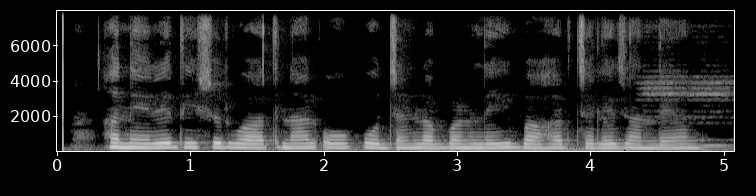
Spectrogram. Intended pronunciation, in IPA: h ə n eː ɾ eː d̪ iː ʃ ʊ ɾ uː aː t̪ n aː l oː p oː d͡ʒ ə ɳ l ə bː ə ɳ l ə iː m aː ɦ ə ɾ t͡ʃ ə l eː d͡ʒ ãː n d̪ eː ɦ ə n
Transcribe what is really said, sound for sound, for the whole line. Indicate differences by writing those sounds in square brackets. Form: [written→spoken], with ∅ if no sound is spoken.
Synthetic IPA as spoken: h ə n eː ɾ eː d̪ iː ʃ ʊ ɾ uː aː t̪ n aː l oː p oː d͡ʒ ə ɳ l ə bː ə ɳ l ə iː [m→b] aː ɦ ə ɾ t͡ʃ ə l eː d͡ʒ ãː n d̪ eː ɦ ə n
